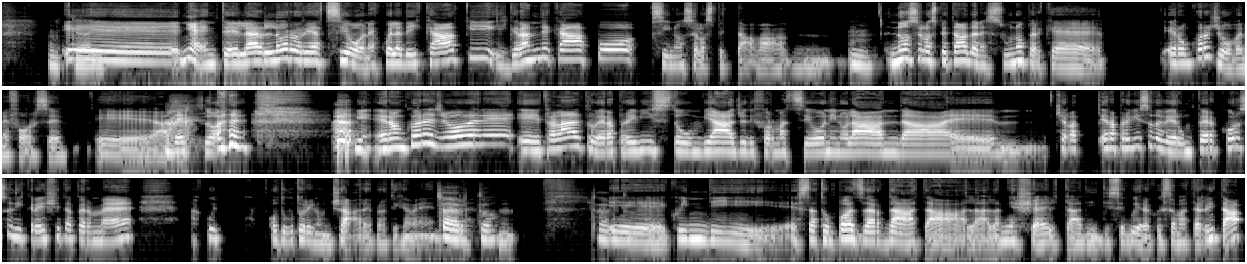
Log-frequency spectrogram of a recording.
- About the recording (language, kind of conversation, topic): Italian, podcast, Come hai comunicato il cambiamento ai colleghi e ai responsabili?
- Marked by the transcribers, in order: "okay" said as "kay"; chuckle; giggle; chuckle; other background noise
